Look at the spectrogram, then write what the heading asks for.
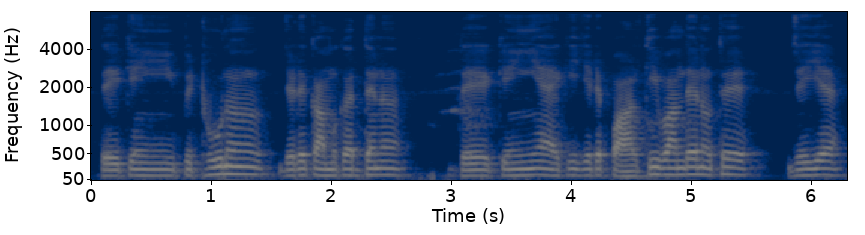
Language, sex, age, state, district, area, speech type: Dogri, male, 18-30, Jammu and Kashmir, Reasi, rural, spontaneous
